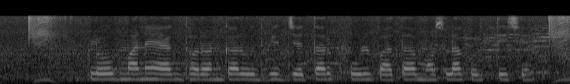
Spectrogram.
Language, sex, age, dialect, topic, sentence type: Bengali, female, 18-24, Western, agriculture, statement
